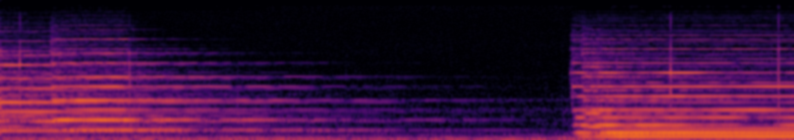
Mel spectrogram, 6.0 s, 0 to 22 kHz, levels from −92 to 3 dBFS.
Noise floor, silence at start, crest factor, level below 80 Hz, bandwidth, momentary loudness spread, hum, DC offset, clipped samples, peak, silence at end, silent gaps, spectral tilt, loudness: -52 dBFS; 0 s; 16 dB; -50 dBFS; 14.5 kHz; 20 LU; none; under 0.1%; under 0.1%; -14 dBFS; 0 s; none; -4.5 dB/octave; -27 LUFS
